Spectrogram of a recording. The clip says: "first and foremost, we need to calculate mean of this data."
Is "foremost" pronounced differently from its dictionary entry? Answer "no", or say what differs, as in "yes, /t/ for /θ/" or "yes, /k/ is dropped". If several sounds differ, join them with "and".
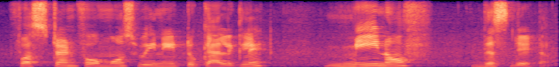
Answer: no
